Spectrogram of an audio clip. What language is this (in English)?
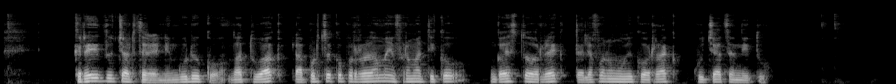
Basque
